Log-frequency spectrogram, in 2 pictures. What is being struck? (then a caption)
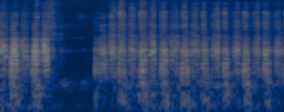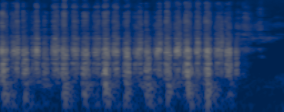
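Paper scratch-off lottery ticket. A fingernail or fingertip scratches the latex coating off rows of a thin, flat paper or card Michigan Lottery "Wild Time" scratch-off ticket lying on a surface, revealing numbers. A short burst of dry, bright scraping is followed by a brief pause, then several seconds of rapid, steady back-and-forth scratch strokes before it stops.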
